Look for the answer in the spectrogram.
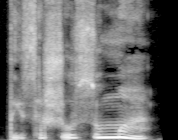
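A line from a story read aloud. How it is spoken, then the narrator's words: Hissing. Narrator (Russian): прошипела я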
